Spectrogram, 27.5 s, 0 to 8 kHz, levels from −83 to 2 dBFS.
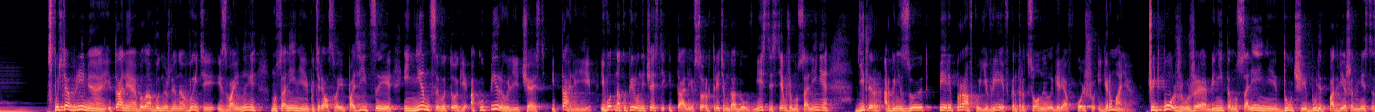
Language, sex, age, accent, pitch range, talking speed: Russian, male, 20-39, native, 120-155 Hz, 115 wpm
